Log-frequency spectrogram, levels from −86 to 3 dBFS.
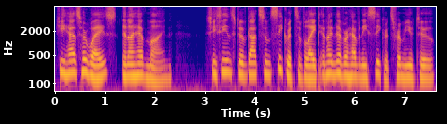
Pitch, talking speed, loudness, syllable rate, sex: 155 Hz, 205 wpm, -17 LUFS, 4.4 syllables/s, male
